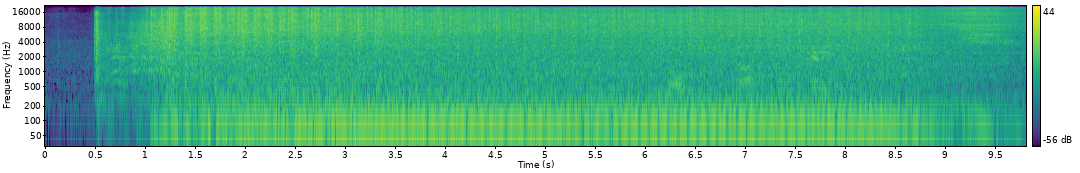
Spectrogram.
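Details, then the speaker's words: 1967 International Loadstar 1600 truck during overhaul, carburetor mixture screws backed out a half turn: engine catches, runs rough and lumpy about 10 seconds, then sags and dies; won't hold idle, fuel mixture suspected. "okay we're getting that same thing it ran it runs for about 10 seconds"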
